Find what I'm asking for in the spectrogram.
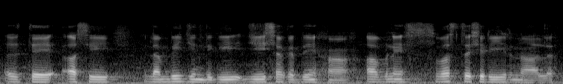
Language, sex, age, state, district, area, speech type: Punjabi, male, 18-30, Punjab, Fazilka, rural, spontaneous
